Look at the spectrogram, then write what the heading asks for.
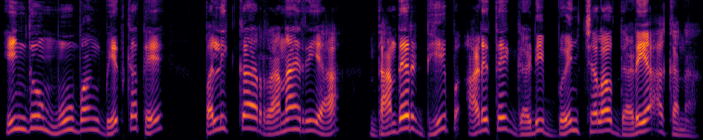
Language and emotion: Santali, disgusted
